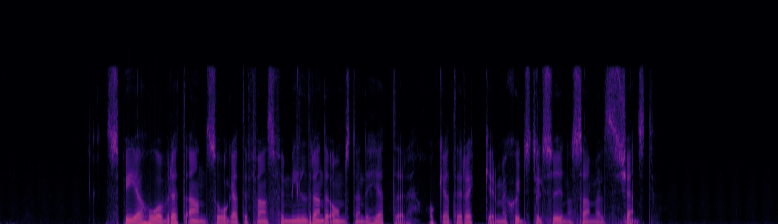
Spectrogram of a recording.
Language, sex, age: Swedish, male, 32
